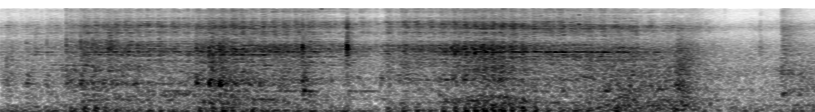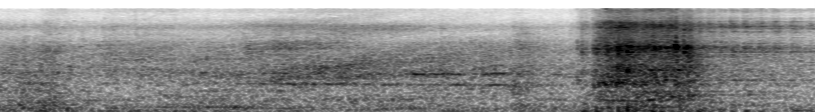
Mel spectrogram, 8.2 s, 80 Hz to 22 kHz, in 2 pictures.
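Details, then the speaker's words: Honda CD 70 2012 model, 13-year-old bike, after full service and clutch adjustment; light quick single-cylinder putter at low steady idle with some handling noise; normal idle, engine sounds healthy. "स्कस मुकम्मल हो गई है और हम lift को down करके अब हम इसका क्लच सेट कर रहे हैं और इसको स्टार्ट करके इसकी आवाज चेक कर रहे"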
